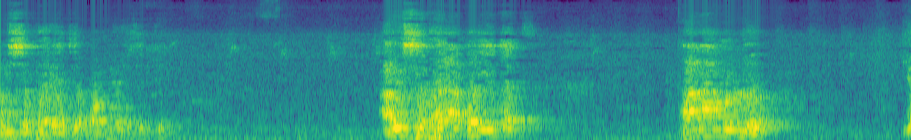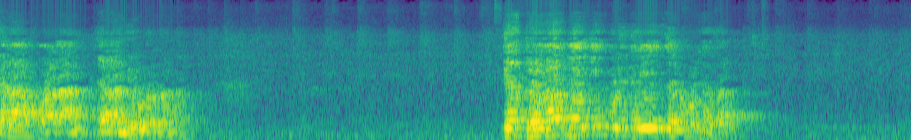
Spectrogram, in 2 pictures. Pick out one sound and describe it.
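A young man speaks forcefully into a microphone over loudspeakers, in short bursts with pauses.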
